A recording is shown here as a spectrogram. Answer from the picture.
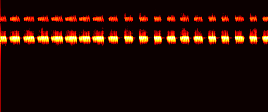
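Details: Chirping from two crickets: steady, evenly spaced high-pitched pulses, roughly four to five per second, each a bright shrill tone with a fainter upper band, against complete quiet.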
